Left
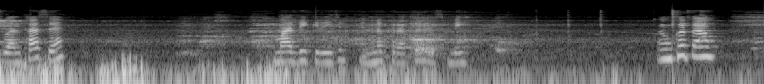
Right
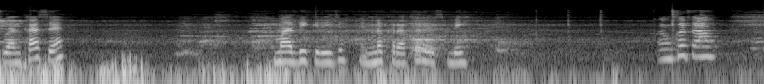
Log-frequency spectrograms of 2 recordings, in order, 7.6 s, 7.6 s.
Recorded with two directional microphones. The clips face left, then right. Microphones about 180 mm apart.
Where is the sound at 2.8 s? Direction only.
30° right (ahead or behind); by 4.1 s 50° right (ahead or behind).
